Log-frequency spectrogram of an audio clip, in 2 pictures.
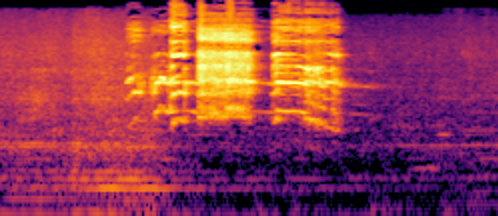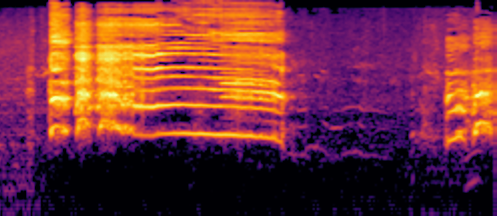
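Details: Roosters crowing in turn: a harsh crow around two to three seconds, then a long, clear, drawn-out crow that holds its pitch for over two seconds, and the start of a third crow at the end, with murmuring in between.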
